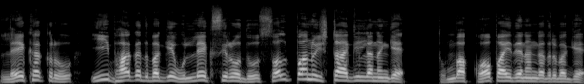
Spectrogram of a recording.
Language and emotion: Kannada, angry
